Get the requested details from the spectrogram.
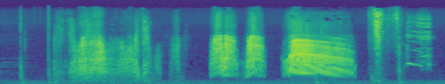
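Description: A man speaks with animation in a deep, gruff voice.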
